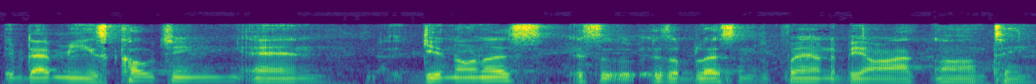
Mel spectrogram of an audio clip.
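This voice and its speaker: Noticeable background noise behind a man's medium-pitched voice, with fairly even intonation at a moderate pace. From Baton Rouge, Louisiana. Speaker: college football player. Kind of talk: radio interview.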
